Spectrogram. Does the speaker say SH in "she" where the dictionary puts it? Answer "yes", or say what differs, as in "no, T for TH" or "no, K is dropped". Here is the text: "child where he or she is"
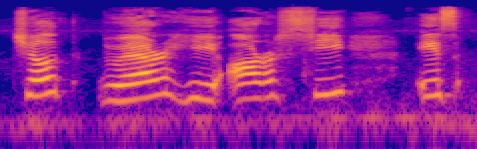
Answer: no, S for SH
